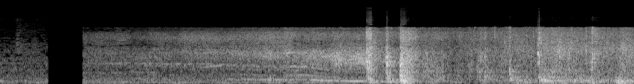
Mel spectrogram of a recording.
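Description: A car on a wet road: a rising hiss of tyres through water with an engine note that falls in pitch, then a few sharp knocks or bangs around the middle. The one about four seconds in is the loudest.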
